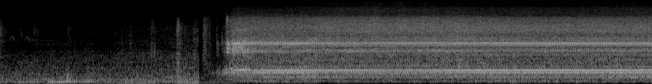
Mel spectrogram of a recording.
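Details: Hanabi JBD 8003 induction-motor pressure washer, 127V/110V, spraying with the spare quick-fit 25-degree nozzle after an ill-fitting nozzle was replaced: motor starts with a steady high whine and even spray hiss, no pulsing; normal running.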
